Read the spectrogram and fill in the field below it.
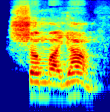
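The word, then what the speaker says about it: Shamayim: There's heaven in English. You can write that down. How we pronounce it in the ancient will be Shamayam.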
